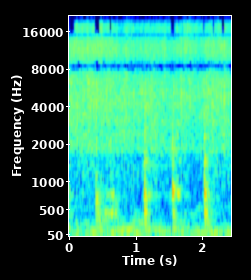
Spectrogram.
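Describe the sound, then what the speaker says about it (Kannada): Sliced okra (ladies finger) frying slowly in a pan on a low flame, a steady soft sizzle broken by several distinct scraping stirs of a spatula, close up with no voices. "ಆವಾಗಲೇ ಚೆನ್ನಾಗಿ ಬೆಂಡೆಕಾಯಿ ಕೂಡ ಫ್ರೈ ಆಗೋದು."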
